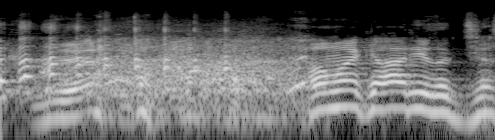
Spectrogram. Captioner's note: laughs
